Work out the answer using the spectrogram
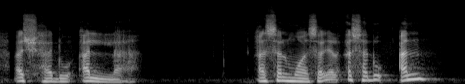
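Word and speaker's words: أشهد أن لا: jadi seolah disini Nurmiati nun sukun nya tidak diucapkan tapi langsung diilhamkan asyhadualla asal muasal LKS Aduh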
